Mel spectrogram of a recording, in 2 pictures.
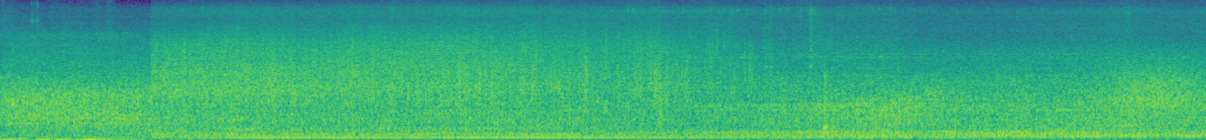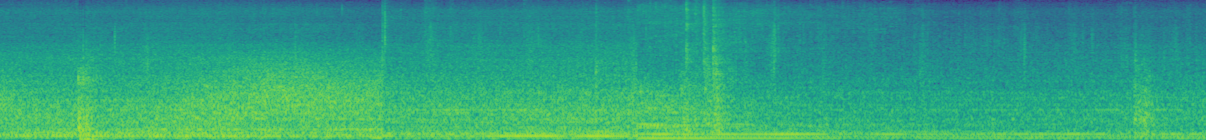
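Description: Chevy dump truck engine idling steadily, a low even hum whose note shifts deeper about three-quarters of the way through.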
